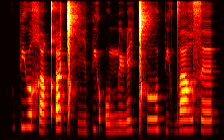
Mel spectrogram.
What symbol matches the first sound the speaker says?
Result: pʲ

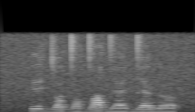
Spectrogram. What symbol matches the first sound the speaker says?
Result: ɪ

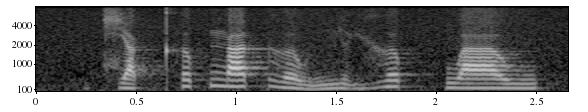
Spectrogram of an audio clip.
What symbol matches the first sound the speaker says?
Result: t͡ɕ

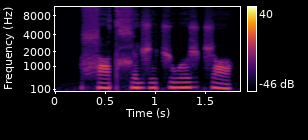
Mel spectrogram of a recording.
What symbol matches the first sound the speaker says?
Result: ɬ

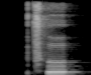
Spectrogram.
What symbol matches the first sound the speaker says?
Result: t͡sʰ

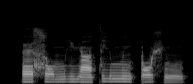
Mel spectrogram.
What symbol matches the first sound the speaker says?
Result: ɛ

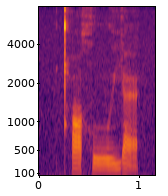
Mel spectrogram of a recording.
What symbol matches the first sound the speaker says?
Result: qʰ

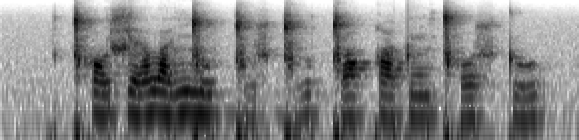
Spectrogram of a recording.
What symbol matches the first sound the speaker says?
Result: ǀʰ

